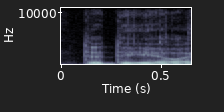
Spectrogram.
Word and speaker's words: DiDio: Is it Didio? Didio? Didio, yeah, D-I-D-I-O, Didio.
